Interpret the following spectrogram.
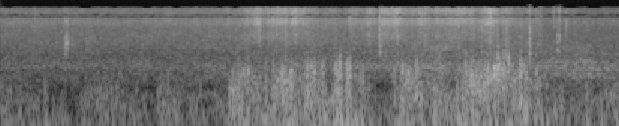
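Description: Wind buffeting the microphone: a low, rumbling rush that gusts louder from about a second and a half in.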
